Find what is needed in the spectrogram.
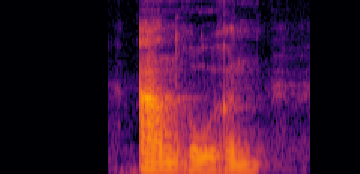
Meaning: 1. to touch, to stir 2. to touch on, to be relevant to, to concern
- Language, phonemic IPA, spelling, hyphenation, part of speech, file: Dutch, /ˈaːnˌru.rə(n)/, aanroeren, aan‧roe‧ren, verb, Nl-aanroeren.ogg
